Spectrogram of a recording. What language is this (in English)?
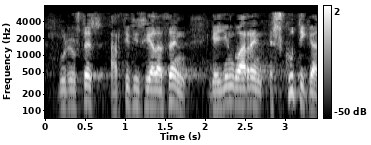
Basque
